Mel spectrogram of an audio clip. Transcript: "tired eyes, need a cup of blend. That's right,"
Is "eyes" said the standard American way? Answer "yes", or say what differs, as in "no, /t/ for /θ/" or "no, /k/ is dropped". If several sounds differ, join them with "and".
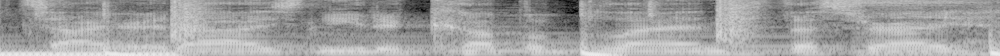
yes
